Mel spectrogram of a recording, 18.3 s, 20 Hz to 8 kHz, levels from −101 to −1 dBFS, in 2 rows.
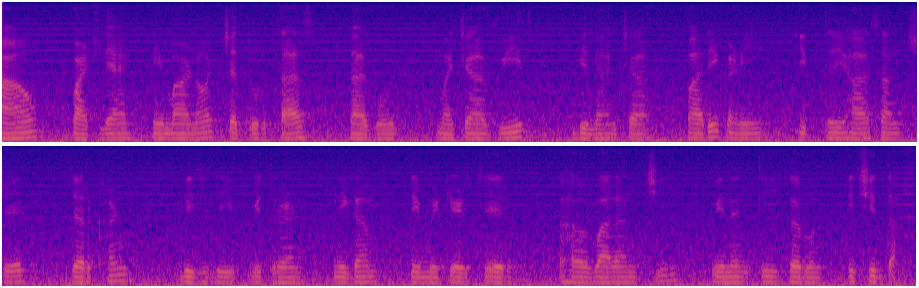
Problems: none marked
